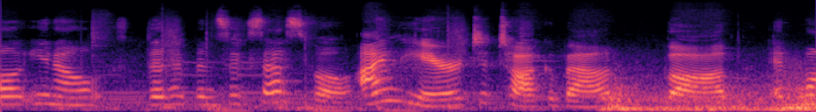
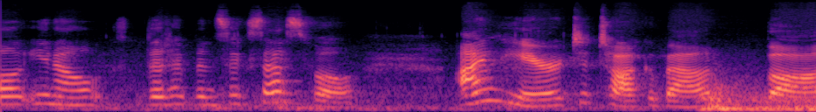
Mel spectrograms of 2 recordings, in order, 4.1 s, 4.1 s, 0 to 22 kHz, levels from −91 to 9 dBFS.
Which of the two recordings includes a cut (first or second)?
first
